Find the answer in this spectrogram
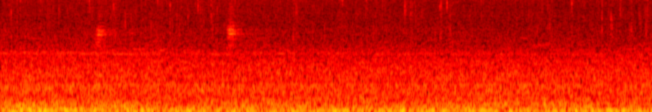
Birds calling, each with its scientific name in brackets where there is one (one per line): Red-winged Blackbird (Agelaius phoeniceus)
